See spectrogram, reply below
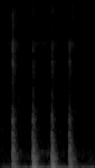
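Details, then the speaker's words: Chest percussion over healthy lung: four hollow, low-pitched taps giving a resonant note with no dullness, the normal finding. "are normal lung sounds. So there's no dullness that could indicate any tumor or abnormality."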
